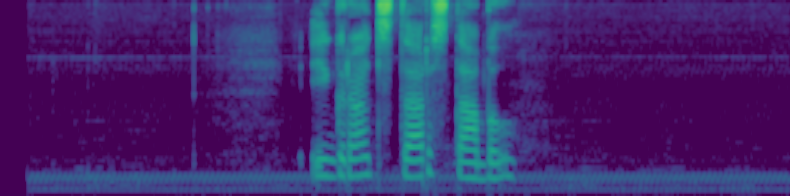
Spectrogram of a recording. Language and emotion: Russian, neutral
